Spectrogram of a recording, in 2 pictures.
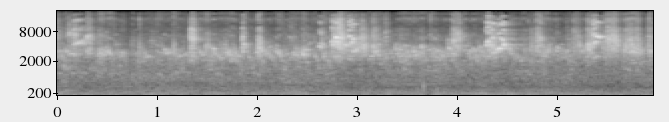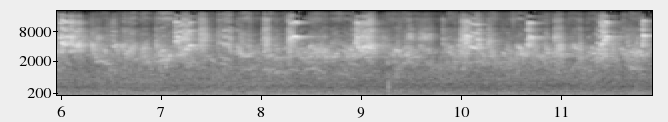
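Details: Steady flock-like chattering of birds for lonely pet birds, with many overlapping high chirps and warbles that never pause.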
